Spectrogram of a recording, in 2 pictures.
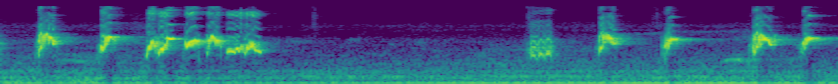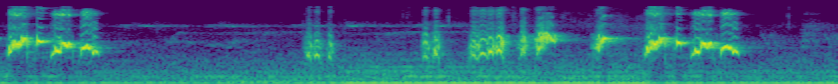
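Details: Red-whiskered bulbul song in the morning, a kept bird in voice training for double-note, old wild-bird style singing: bursts of bright, warbled, rolling phrases, several notes each, separated by pauses, with a steady low hum behind.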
